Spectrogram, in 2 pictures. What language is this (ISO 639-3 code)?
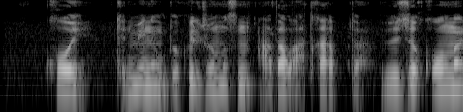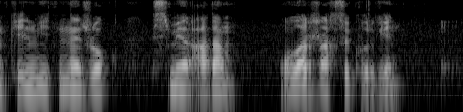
kaz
